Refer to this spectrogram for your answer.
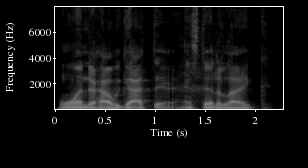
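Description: A man's voice: a bass voice, little pitch movement, normal speed. A man co-hosting a podcast in casual chat, laid-back and slangy, often tagging on "you know what I mean". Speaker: podcast co-host.

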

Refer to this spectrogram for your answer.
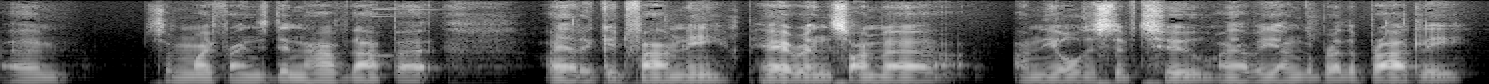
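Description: Low-voiced Cardiff man telling his story. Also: steady tone, brisk, few pauses, smooth. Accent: Welsh (Cardiff). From Cardiff, Wales. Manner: open, earnest, rambling with restarts. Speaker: podcast guest. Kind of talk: candid personal storytelling.

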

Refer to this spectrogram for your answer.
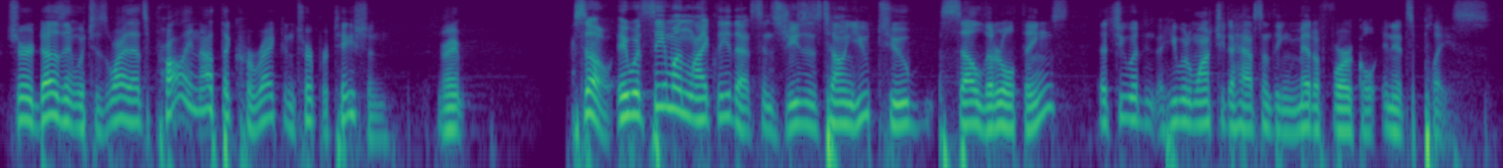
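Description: Animated man giving a talk. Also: fairly high pitch, fast, dry recording. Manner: animated and conversational, often checks in with "right?". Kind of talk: lecture to an audience.

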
